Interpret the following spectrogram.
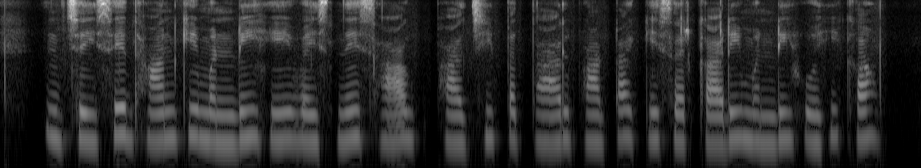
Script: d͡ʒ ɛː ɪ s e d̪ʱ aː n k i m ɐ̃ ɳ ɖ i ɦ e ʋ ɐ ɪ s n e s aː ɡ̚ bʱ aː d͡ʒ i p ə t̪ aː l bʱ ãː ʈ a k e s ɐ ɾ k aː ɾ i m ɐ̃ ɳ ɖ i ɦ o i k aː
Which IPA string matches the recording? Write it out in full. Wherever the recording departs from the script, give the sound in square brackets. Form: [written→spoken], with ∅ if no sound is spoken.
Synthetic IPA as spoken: d͡ʒ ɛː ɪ s e d̪ʱ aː n k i m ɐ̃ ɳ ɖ i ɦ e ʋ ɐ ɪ s n e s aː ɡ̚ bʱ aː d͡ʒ i p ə t̪ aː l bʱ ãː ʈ a k e s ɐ ɾ k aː ɾ i m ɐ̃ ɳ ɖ i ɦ o i k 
